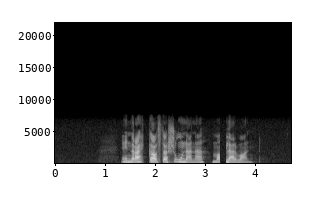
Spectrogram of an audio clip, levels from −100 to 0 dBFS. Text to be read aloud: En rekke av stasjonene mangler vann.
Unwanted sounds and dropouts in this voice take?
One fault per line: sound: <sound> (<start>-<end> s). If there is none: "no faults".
sound: dropout (3.3-3.4 s)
